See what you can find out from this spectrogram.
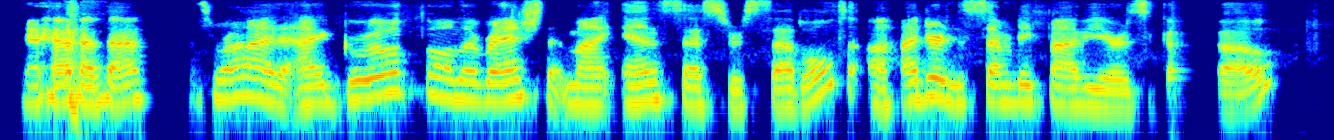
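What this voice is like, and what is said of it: Texas accent. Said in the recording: “if I am reading your accent right ... it looks like you're a Texas girl”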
